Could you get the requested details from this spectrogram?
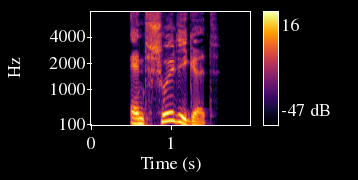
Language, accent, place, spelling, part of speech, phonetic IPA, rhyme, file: German, Germany, Berlin, entschuldiget, verb, [ɛntˈʃʊldɪɡət], -ʊldɪɡət, De-entschuldiget.ogg
- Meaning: second-person plural subjunctive I of entschuldigen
